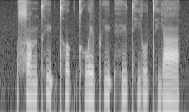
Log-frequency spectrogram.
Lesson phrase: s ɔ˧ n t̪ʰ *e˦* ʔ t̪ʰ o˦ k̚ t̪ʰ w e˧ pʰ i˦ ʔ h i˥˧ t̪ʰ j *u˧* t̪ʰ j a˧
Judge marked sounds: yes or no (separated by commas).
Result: no, no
